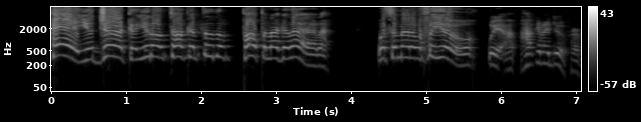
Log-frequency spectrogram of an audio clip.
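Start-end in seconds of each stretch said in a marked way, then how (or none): 0.0-5.7 pitched way up, very high video-game character voice. Doing an impression after saying they want to do Mario: Mario impression. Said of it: "I just wanna do my Mario impression".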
